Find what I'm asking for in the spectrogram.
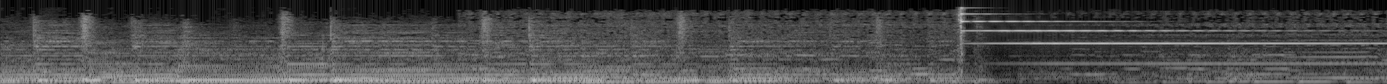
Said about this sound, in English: Yeah, yeah. We had the bell.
